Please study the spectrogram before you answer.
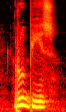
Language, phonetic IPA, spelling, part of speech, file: Ukrainian, [rʊˈbʲiʒ], рубіж, noun, Uk-рубіж.ogg
- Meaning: frontier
